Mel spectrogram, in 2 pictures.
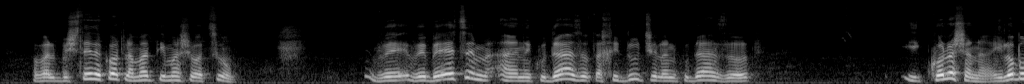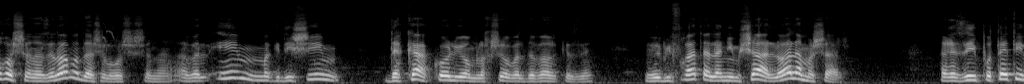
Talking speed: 135 wpm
